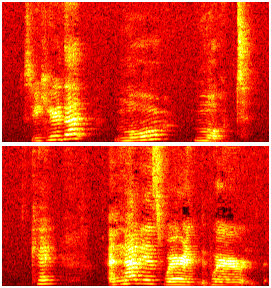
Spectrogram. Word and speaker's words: morte: But the feminine, because it's got an E, I'm going to pronounce this last consonant. And so this is going to be elle est morte. So you hear that? Mort, morte.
